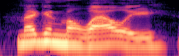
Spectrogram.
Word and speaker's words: Megan Mullally: Megan Mullally. I don't know how to say her name. Is that it? – Megan, yeah. You've got it.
